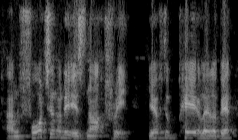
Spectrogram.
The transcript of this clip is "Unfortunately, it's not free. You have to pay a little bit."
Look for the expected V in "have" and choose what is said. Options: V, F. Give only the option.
F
